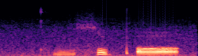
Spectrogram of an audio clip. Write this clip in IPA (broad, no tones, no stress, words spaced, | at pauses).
kʰṳ sˤupʼɑ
